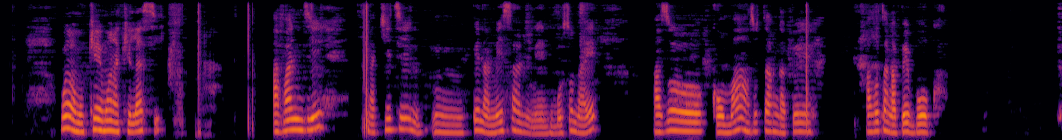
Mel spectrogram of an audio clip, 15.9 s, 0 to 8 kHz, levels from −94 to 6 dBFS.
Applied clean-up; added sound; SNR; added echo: none; none; none; none.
